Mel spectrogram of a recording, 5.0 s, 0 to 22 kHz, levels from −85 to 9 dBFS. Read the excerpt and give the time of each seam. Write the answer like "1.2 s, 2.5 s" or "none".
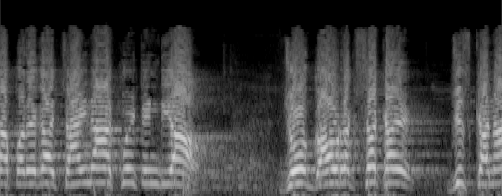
none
